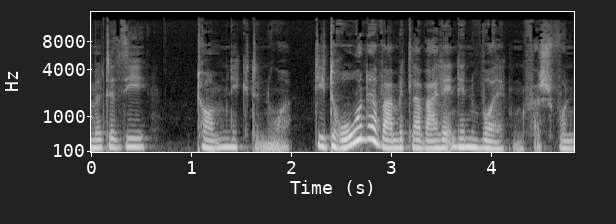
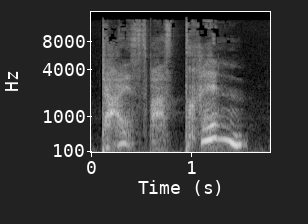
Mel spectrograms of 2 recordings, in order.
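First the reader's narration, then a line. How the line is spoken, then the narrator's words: Whispering. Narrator (German): wisperte Tom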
